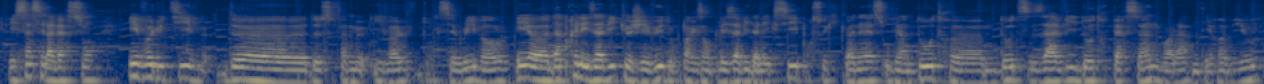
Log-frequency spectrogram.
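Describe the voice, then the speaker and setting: A man's voice: mid-range voice, darkish tone. Young guy rambling about magic tricks at his table, lots of euh, roomy echo, faint music behind. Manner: chatty, many fillers and restarts. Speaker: magic unboxing vlogger. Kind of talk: casual unboxing chat. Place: room at a table. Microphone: camera on tripod.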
